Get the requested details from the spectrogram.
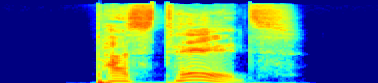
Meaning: genitive of Pastell
- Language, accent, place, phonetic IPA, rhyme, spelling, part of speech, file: German, Germany, Berlin, [pasˈtɛls], -ɛls, Pastells, noun, De-Pastells.ogg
